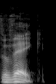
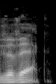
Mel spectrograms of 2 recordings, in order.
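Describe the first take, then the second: First: The last syllable rhymes with cake. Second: The last syllable does not rhyme with cake. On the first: The name is said the way its owner says it. The speaker calls it right. "It rhymes with cake. It's Vivek" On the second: The name is said wrong on purpose. The speaker calls it wrong. "calls Vivek Ramaswamy Vivek"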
